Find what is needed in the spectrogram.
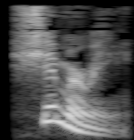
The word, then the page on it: shimmery: British English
